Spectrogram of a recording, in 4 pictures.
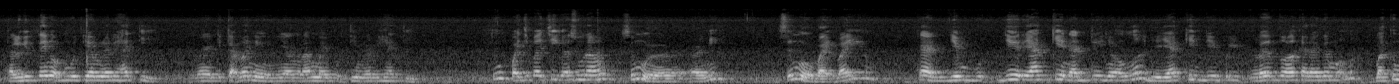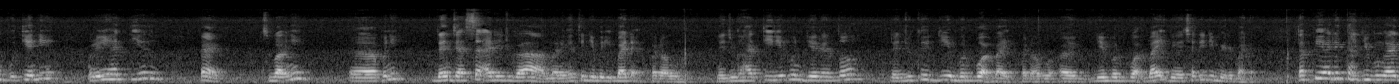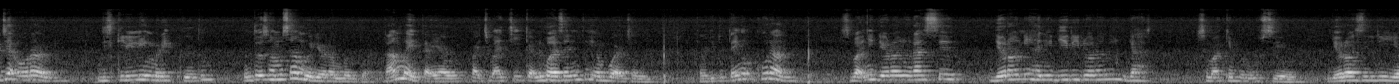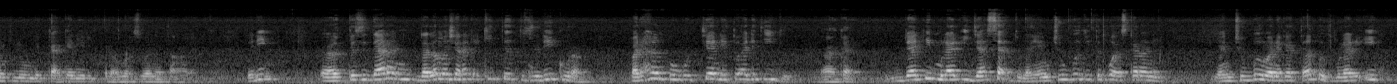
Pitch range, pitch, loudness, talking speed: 155-215 Hz, 190 Hz, -23 LUFS, 180 wpm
